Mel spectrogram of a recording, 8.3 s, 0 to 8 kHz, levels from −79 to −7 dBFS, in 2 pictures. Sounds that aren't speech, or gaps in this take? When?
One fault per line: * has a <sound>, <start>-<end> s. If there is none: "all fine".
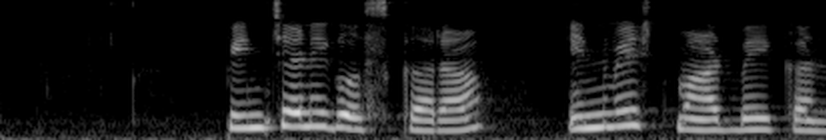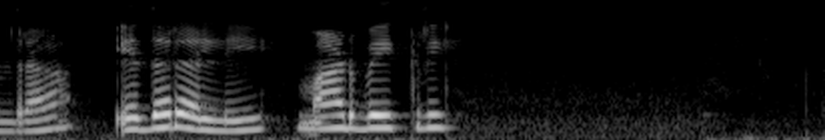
all fine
